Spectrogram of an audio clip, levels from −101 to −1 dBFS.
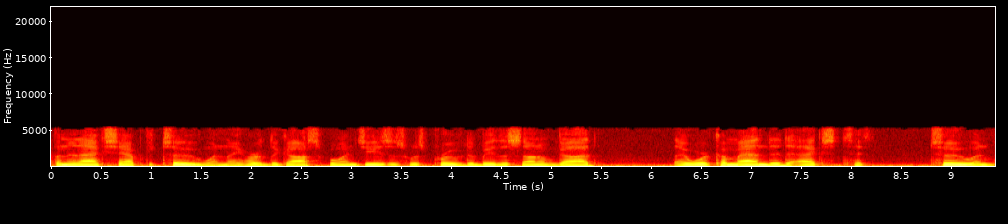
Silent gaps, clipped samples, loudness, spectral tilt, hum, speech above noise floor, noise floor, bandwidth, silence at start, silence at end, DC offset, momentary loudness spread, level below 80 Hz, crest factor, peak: none; under 0.1%; -26 LUFS; -10 dB/octave; none; 20 dB; -45 dBFS; 5.4 kHz; 0 s; 0 s; under 0.1%; 13 LU; -54 dBFS; 16 dB; -10 dBFS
